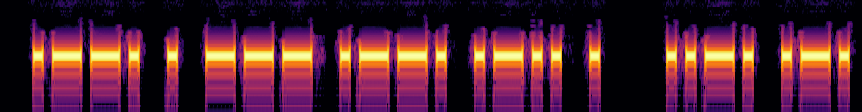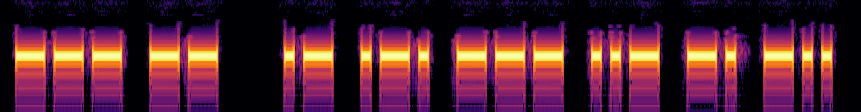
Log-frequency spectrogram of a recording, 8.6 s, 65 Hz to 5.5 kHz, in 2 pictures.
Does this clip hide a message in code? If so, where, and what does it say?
Yes: Morse code from 0.2 to 8.5 s, heard as a keyed tone, about 25 wpm, 600 Hz. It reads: PEOPLE FROM AROUND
